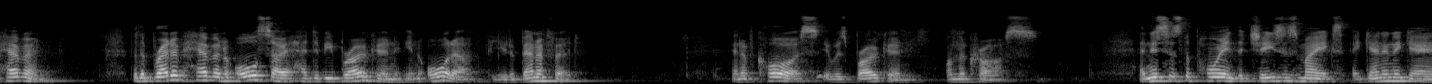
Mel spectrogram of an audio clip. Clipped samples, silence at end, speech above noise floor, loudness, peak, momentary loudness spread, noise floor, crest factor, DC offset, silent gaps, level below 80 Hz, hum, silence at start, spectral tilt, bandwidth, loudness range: under 0.1%; 0 s; 40 dB; -26 LUFS; -6 dBFS; 14 LU; -65 dBFS; 20 dB; under 0.1%; none; -78 dBFS; none; 0 s; -5.5 dB/octave; 10.5 kHz; 7 LU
